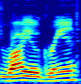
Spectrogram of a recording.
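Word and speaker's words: Rio Grande: game will be january 10th at home against rayo grand yes it's pronounced rayo and yes they're in the kiac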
